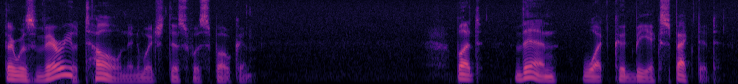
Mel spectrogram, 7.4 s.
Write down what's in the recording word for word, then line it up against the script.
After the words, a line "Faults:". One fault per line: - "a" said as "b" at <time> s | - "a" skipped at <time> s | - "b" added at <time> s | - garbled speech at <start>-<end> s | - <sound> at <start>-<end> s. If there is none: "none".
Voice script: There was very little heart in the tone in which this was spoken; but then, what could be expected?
There was very the tone in which this was spoken; but then, what could be expected?
Faults:
- "little heart in" skipped at 0.7 s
